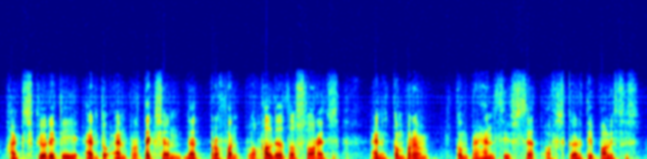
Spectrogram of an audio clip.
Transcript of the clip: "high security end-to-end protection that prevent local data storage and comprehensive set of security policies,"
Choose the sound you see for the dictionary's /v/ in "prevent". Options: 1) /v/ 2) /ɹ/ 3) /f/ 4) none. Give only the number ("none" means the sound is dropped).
3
